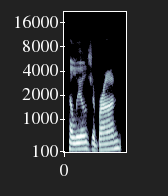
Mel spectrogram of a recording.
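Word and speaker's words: Kahlil Gibran: Khalil Gibran, K-A-H-L-I-L, and then his last name is G-I-B-R-A-N.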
